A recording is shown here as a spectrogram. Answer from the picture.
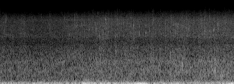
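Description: Wind buffeting the microphone outdoors: an uneven low rumble with a steady hiss over it.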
